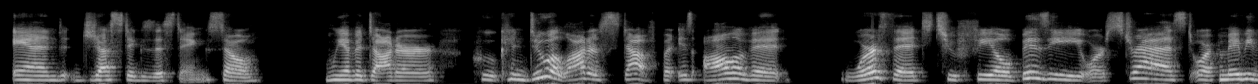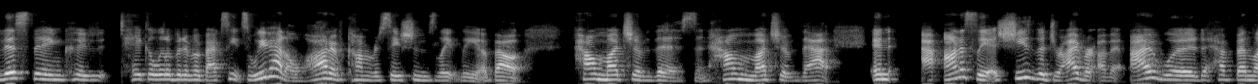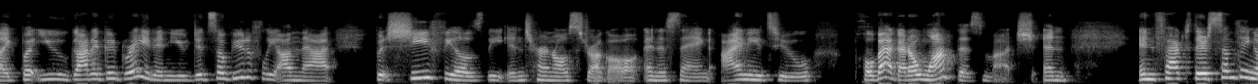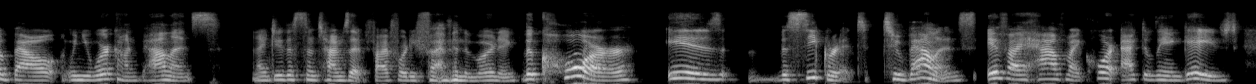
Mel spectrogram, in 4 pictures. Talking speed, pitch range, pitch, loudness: 160 wpm, 195-240 Hz, 210 Hz, -19 LUFS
